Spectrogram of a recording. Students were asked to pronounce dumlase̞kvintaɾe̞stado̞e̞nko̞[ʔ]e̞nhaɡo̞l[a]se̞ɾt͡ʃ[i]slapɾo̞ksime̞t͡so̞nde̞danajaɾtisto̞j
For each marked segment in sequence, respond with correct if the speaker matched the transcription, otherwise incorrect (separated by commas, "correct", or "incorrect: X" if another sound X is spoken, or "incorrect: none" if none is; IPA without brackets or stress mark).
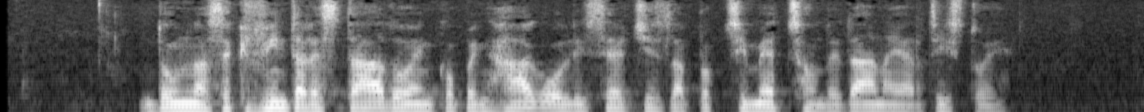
incorrect: p, incorrect: i, correct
